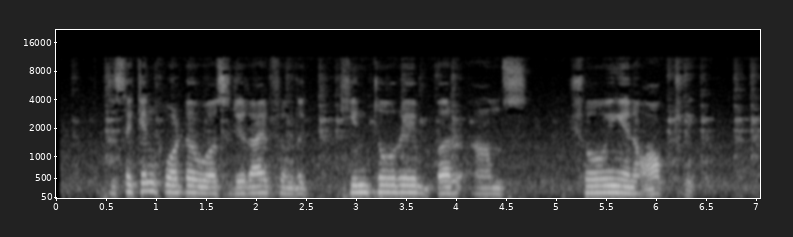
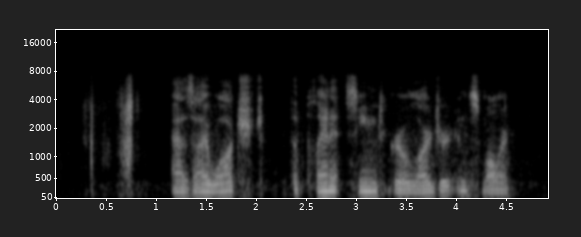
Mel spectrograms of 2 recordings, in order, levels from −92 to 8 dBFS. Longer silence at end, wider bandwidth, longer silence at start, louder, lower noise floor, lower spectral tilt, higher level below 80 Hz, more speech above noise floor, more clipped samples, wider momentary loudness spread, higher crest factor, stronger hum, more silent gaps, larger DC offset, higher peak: second, 0 s vs 0.4 s; first, 11.5 kHz vs 7.4 kHz; second, 0.45 s vs 0.65 s; first, -24 LUFS vs -37 LUFS; second, -49 dBFS vs -55 dBFS; first, -6.5 dB/octave vs -4 dB/octave; first, -54 dBFS vs -72 dBFS; first, 26 dB vs 19 dB; neither; first, 19 LU vs 15 LU; about the same, 16 dB vs 18 dB; neither; neither; neither; first, -8 dBFS vs -20 dBFS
